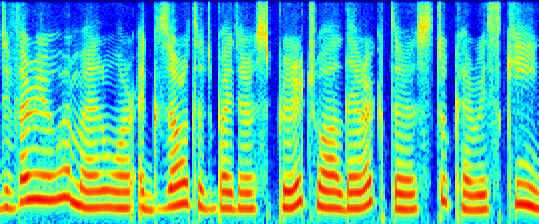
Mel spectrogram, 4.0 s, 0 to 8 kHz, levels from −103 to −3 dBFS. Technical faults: microphone volume stepped up

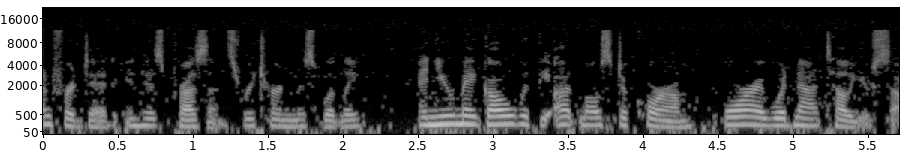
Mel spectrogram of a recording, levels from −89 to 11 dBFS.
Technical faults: overdone noise removal

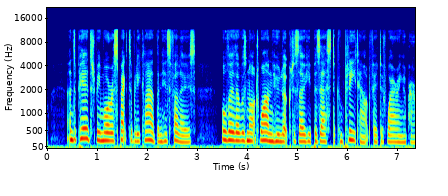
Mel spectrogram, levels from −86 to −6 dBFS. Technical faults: none

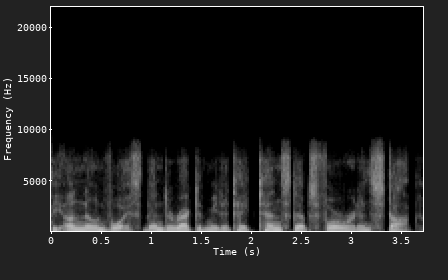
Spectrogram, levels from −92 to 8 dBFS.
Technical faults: automatic gain rising

